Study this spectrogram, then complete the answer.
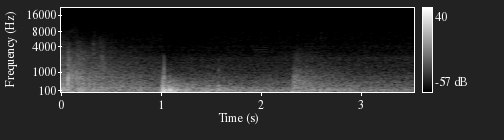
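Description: A distant explosion booms.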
